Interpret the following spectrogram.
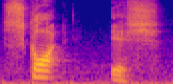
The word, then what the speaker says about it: Scottish: actually Scottish you're saying the O like ought so you're saying Scottish and you're having a hard guttural stop a hard guttural tea like skull ish so you're kind of separating the word into two halves um Americans tend to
